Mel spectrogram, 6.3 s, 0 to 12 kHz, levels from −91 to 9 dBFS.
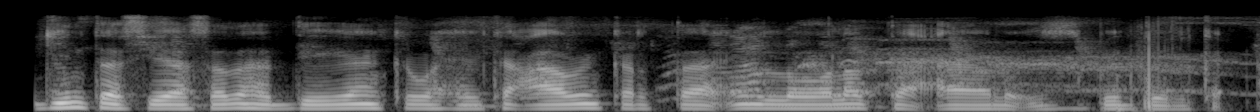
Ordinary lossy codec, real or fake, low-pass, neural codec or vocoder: none; real; 7.2 kHz; none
